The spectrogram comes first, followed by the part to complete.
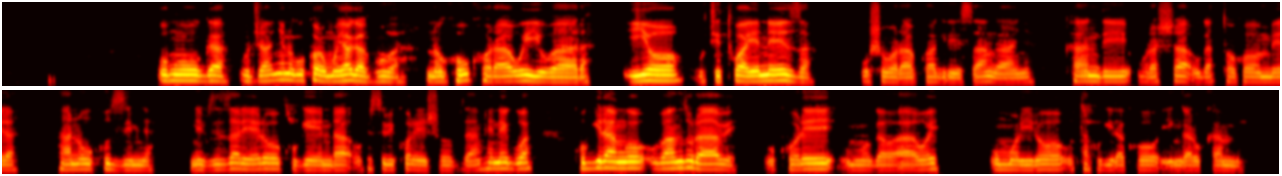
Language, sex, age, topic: Rundi, male, 36-49, education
